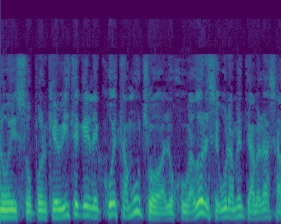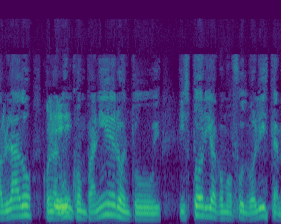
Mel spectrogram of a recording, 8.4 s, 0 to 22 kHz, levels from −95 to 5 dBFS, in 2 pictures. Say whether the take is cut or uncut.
cut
